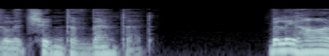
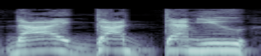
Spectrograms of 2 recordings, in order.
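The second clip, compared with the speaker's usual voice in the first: loud, very slow, higher yell; furious yell; 5 semitones higher, 4 dB louder, much slower than usual. A narrator's reading. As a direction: scream it as you fire. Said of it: "Marsh yelled".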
